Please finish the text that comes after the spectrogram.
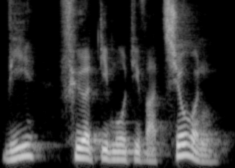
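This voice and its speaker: A man answering interview questions in a measured, factual way, with frequent hesitation fillers. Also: fairly low pitch, big pitch swings, mellow, breathy edge. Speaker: interview guest, developer of an online tool.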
